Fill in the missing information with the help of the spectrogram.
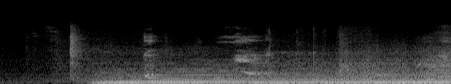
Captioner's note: gasping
